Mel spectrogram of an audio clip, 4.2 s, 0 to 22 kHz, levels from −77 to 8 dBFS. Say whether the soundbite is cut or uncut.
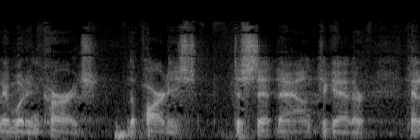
uncut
